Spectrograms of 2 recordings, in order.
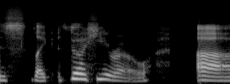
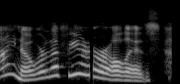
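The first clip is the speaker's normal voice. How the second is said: cunning villain voice, pitched higher; 5 semitones higher than usual. Retelling a scene from a show, doing a Zemo impression. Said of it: "That's my Zemo impression".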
